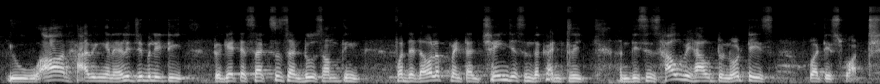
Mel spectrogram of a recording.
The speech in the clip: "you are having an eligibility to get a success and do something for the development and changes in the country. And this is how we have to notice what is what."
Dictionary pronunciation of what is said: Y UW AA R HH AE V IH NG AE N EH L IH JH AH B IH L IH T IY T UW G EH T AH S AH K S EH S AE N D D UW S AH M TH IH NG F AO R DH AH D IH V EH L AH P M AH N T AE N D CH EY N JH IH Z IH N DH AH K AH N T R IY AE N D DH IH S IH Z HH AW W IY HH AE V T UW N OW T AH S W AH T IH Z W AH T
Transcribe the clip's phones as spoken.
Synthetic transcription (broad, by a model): Y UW AA R HH AE V IH NG AE N EH L IH JH AH B IH L IH T IY T UW G EH T AH S AH K S EH S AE N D D UW S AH M T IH NG F AO R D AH D IH V EH L AH P M AH N T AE N D CH EY N JH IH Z IH N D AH K AH N T R IY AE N D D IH S IH Z HH AW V IY HH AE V T UW N OW T AH S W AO T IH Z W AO T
